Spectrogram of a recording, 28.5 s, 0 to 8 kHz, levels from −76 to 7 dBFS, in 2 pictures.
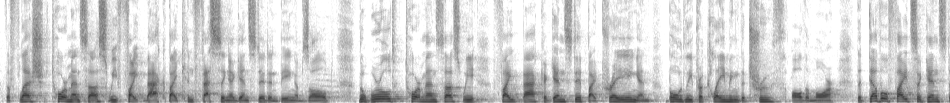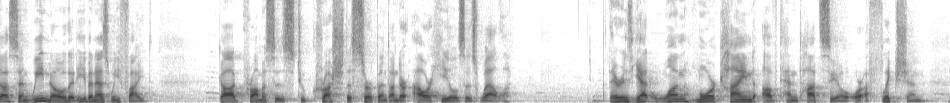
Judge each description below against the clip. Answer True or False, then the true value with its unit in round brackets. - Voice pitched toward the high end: False (140 Hz)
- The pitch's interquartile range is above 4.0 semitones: False (3.7 semitones)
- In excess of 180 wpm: False (145 wpm)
